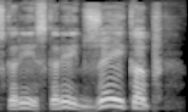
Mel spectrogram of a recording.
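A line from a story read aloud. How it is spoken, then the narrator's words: Frightened shout. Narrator (Russian): в страхе закричал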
